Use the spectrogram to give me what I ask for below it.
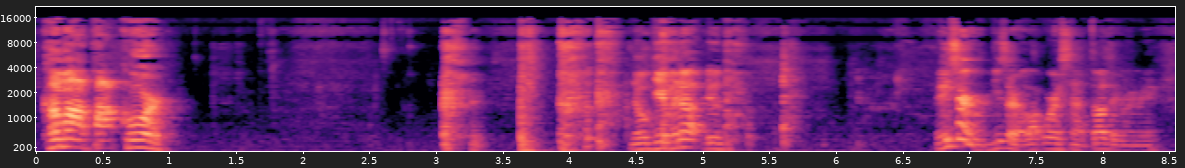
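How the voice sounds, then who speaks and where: A man's voice: a little high, expressive, a little slow, pauses often. A man chatting casually and egging on his friend in competitive banter while eating gross jelly beans. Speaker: host of a food challenge video. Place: small room at a table, indoors. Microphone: camera a few feet away. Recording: roomy echo, faint background noise.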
